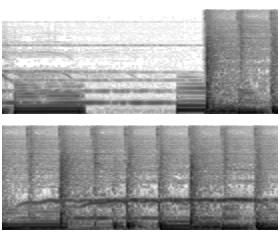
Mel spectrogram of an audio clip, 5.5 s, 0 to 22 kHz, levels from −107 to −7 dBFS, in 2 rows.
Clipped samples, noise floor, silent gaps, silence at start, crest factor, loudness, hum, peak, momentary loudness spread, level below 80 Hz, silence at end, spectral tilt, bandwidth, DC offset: under 0.1%; -49 dBFS; none; 0 s; 18 dB; -20 LUFS; none; 0 dBFS; 8 LU; -26 dBFS; 0 s; -7 dB/octave; 16.5 kHz; under 0.1%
